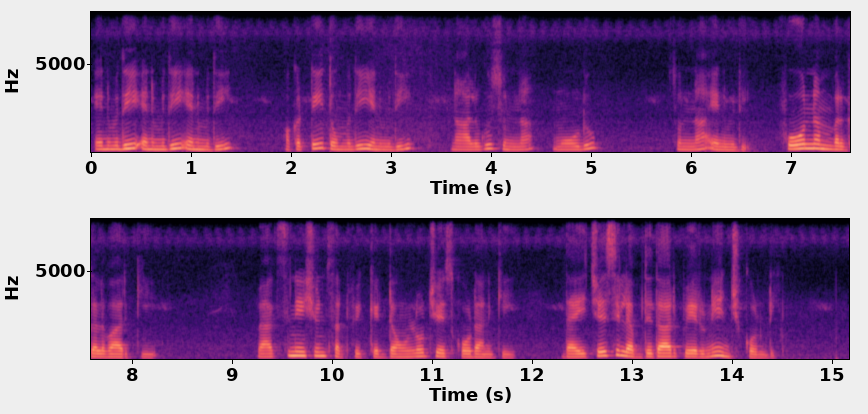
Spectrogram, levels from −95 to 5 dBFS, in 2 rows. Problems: constant background noise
